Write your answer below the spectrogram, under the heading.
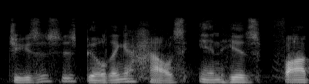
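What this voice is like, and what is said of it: Usual voice. Nothing is said of it.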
